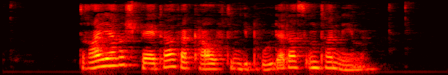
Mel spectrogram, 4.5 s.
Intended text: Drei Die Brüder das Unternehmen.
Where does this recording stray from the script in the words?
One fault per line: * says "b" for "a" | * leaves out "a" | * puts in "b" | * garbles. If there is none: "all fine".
* puts in "Jahre später verkauften"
